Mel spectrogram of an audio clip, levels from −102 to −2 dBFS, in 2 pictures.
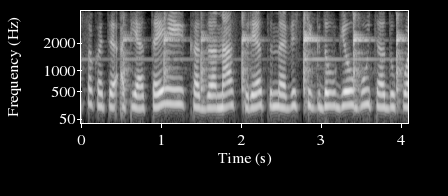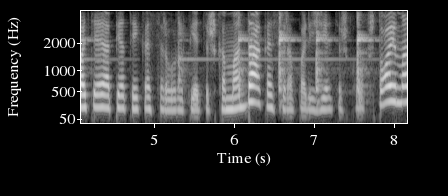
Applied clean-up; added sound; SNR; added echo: none; Hammer; 9 dB; none.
